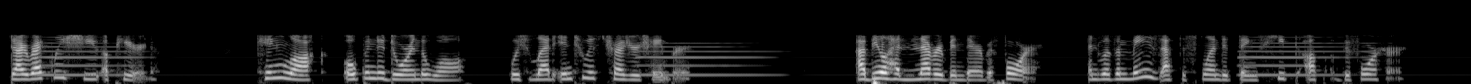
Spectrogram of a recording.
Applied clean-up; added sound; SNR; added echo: classical method spectral subtraction.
